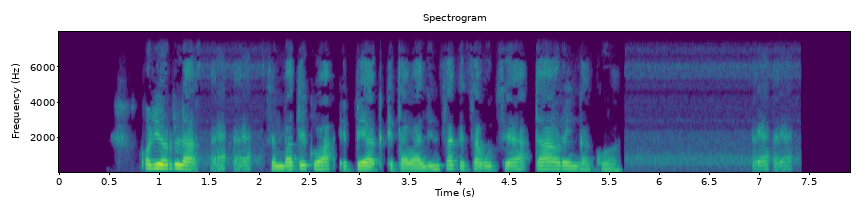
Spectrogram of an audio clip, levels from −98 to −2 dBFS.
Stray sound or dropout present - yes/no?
yes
